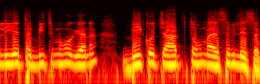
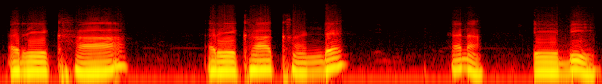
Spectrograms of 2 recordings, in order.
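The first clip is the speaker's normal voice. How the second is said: slow reading aloud; 5 semitones lower, much slower than usual. Shown as a demonstration. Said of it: "तो इसको पढ़ते हैं".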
